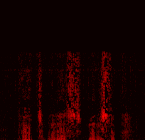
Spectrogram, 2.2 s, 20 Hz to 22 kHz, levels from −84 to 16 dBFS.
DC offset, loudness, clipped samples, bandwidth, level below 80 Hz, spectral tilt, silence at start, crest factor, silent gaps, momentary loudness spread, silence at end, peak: under 0.1%; -55 LUFS; under 0.1%; 14 kHz; -80 dBFS; -1.5 dB/octave; 0 s; 22 dB; none; 10 LU; 0 s; -36 dBFS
